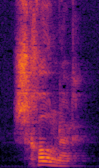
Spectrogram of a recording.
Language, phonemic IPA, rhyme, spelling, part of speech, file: Dutch, /ˈsxoː.nər/, -oːnər, schoner, adjective, Nl-schoner.ogg
- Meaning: 1. comparative degree of schoon 2. inflection of schoon: feminine genitive singular 3. inflection of schoon: genitive plural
